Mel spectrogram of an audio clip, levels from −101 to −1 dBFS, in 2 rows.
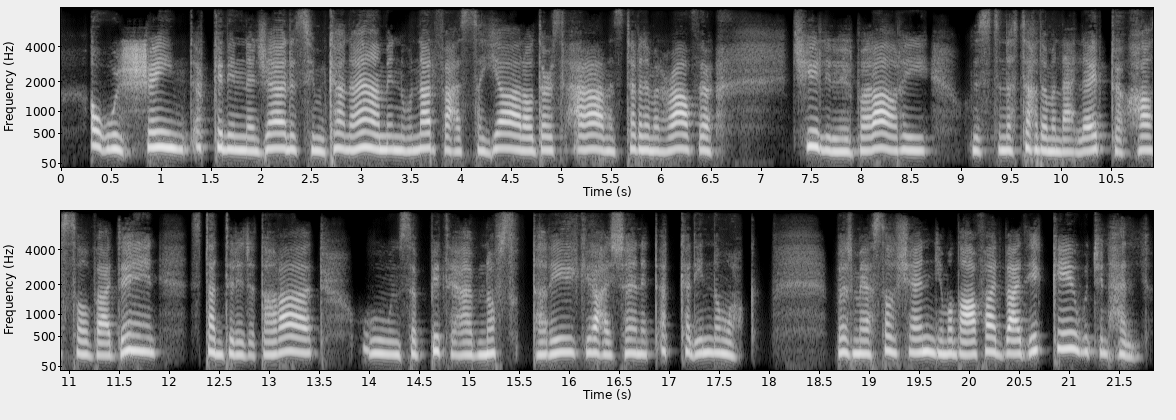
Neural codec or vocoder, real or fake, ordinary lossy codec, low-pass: codec, 16 kHz, 0.5 kbps, X-Codec, WavLM features, trained on Multilingual LibriSpeech; fake; none; none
